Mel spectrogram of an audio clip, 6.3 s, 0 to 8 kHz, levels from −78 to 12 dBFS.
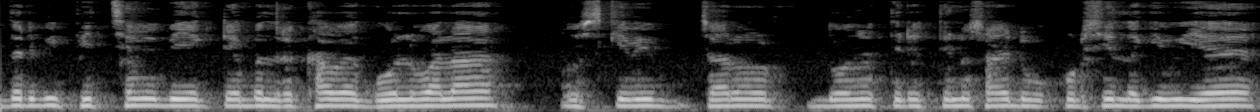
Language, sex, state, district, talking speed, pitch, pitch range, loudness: Hindi, male, Rajasthan, Bikaner, 230 wpm, 175 Hz, 170-175 Hz, -13 LUFS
